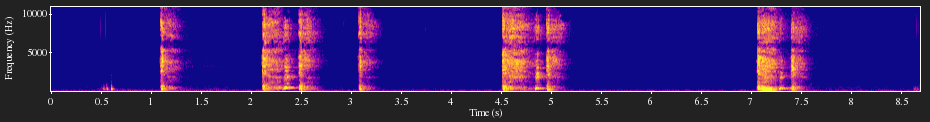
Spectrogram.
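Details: Self-recorded cough of a person with asthma, allergies and chronic bronchitis during a likely respiratory illness: five short bouts of harsh double or triple coughs with a loose congested edge, a wet chesty cough.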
